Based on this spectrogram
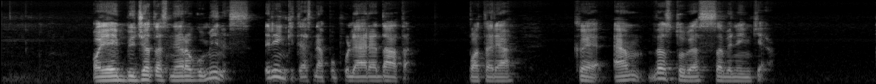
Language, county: Lithuanian, Utena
